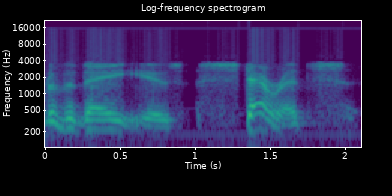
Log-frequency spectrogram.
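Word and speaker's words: starets: S-T-A-R-E-T-S. S-T-A-R-E-T-S. Sterets, or one variation is to put a kind of Y sound in front of that last syllable, sterets, if that makes any sense.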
